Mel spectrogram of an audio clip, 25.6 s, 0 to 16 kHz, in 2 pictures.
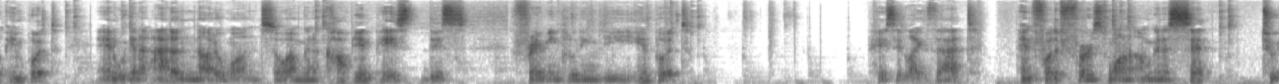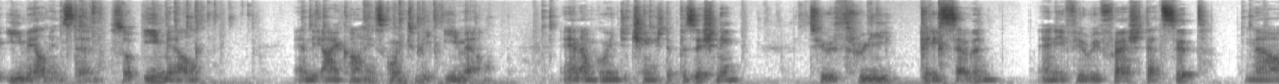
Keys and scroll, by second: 6.7 super+c, 7.4 super+Return, 7.8 super+v, 14.3-15.2 typing, 16.4-17.4 typing, 21.4-22.7 typing.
